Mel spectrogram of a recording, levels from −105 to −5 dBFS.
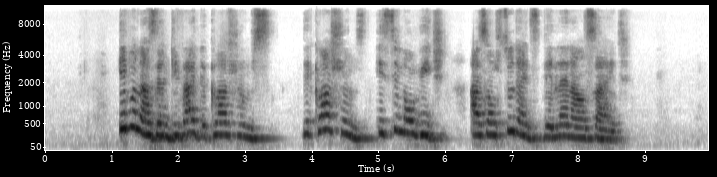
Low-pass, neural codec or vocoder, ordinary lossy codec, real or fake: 10.8 kHz; codec, 44.1 kHz, 3.4 kbps, Pupu-Codec; AAC, 32 kbps; fake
